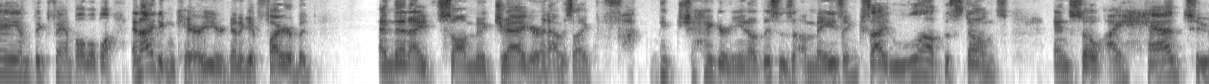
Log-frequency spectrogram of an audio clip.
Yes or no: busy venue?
no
